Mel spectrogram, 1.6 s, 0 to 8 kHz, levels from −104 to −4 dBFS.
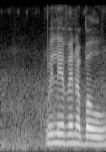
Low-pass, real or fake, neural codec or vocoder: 7.2 kHz; real; none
